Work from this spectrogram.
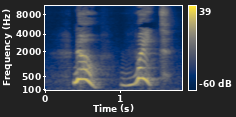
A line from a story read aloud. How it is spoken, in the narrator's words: shouted Magic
